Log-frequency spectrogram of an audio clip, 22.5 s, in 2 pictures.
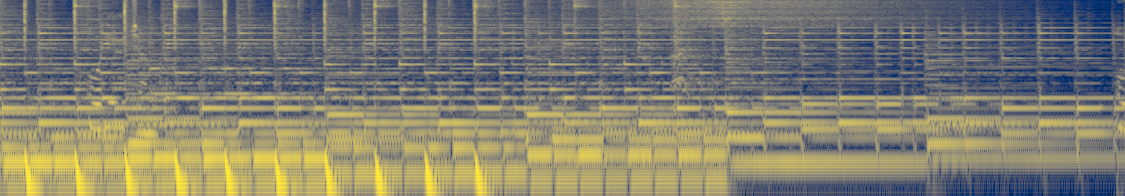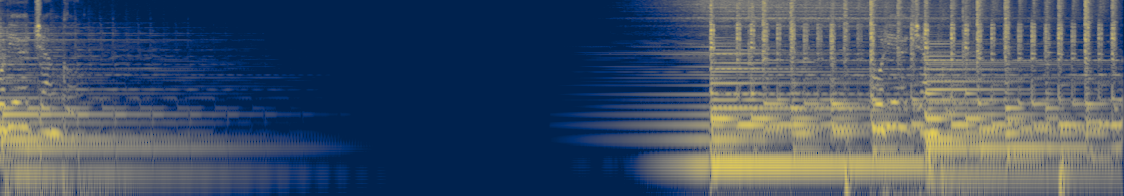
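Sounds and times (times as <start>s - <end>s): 
corporate business motivational music: 0.0s - 11.7s, 18.4s - 22.4s.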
